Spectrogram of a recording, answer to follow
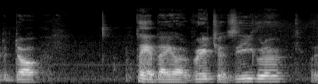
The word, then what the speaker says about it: Zegler: grows into like the adult, played by Rachel Zegler. Or Zegler, I think that's how you pronounce her name.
